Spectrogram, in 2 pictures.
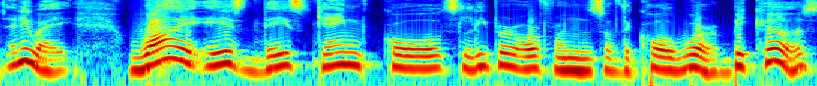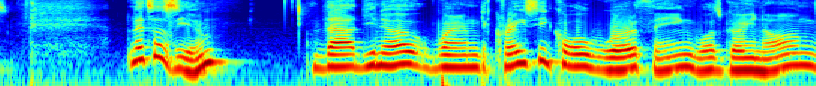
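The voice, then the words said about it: Speaks with a noticeable accent. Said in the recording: “I have an accent”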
